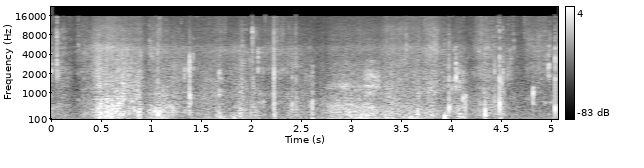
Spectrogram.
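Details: A pet dog, Max, licks a human face. His licks sound slurpy and smeared, wet lapping with scattered sharper clicks over five seconds and a soft breathy undertone.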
